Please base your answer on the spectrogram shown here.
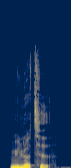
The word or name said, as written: myldretid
